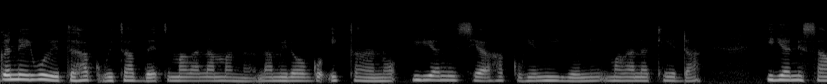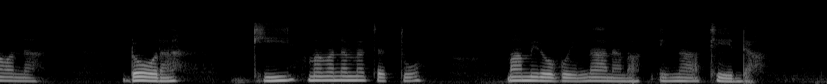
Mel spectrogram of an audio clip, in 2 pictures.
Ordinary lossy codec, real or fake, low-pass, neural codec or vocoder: none; fake; 7.2 kHz; codec, 16 kHz, 0.5 kbps, X-Codec, WavLM features, trained on Multilingual LibriSpeech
